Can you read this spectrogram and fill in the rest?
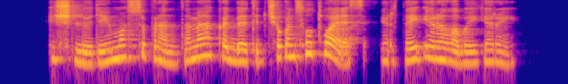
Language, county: Lithuanian, Vilnius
